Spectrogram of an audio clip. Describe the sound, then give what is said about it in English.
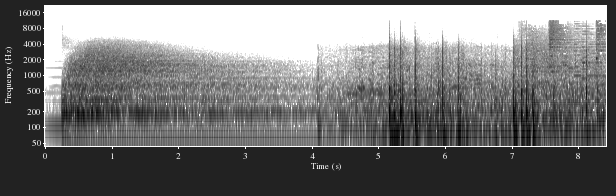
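Loud fireworks shooting up into the sky over Victoria Harbor in Hong Kong by the skyline, amid large crowds: a big booming burst rolls out and slowly fades, then a dense run of sharp crackles and bangs pops in quick succession, with faint voices underneath. “You could see the skyline and then just fireworks shooting up into the sky to the point where the sky was clouded because there was just so much going on.”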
